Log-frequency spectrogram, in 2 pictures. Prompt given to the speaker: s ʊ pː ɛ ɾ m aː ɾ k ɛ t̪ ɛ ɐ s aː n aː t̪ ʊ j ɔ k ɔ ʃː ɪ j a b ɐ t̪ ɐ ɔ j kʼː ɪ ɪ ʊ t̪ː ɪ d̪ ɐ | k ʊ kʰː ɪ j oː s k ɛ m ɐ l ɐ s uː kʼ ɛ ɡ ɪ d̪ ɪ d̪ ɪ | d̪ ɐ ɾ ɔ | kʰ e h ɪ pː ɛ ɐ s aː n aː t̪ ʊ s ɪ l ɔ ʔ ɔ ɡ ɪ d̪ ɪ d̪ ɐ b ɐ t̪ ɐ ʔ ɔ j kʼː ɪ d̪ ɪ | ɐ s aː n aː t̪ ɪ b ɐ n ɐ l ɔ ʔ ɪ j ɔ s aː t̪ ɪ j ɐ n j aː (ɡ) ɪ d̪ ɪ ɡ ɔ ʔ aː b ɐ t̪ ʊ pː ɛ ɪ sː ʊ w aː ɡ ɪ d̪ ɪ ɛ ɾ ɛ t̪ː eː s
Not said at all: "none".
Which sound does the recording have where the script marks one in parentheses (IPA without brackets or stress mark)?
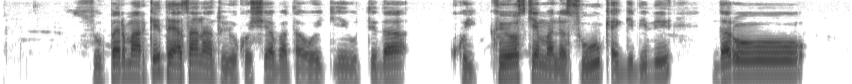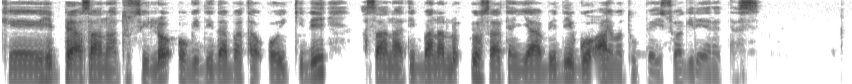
b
